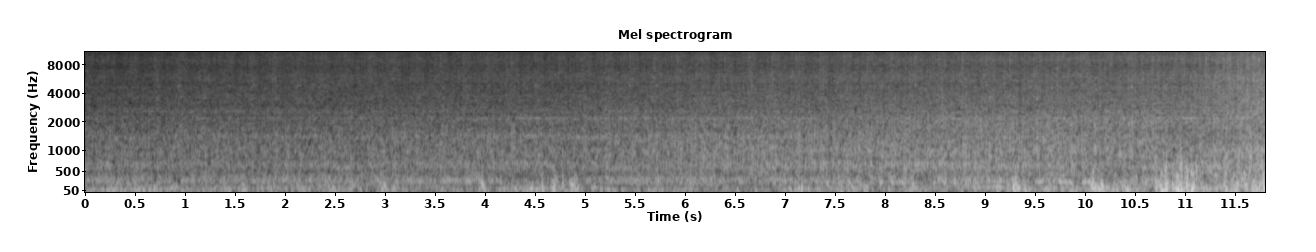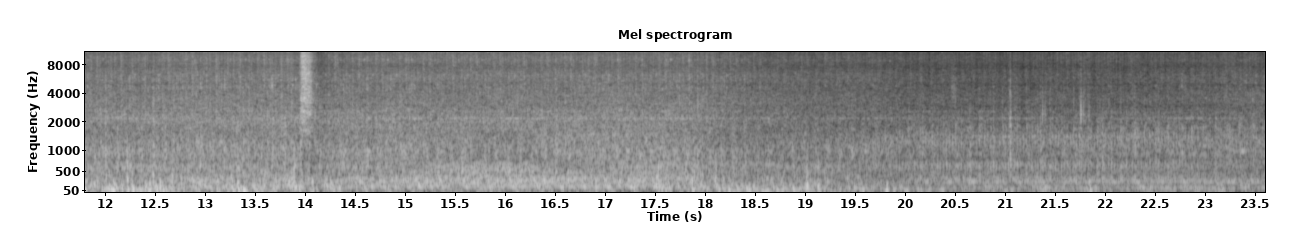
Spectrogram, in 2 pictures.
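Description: Magirus Deutz 330-30's air-cooled V8 diesel engine idling steadily. It grows louder toward the middle, where the engine is heard from close beneath, and eases off a little near the end. There is a single sharp click a little past halfway.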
